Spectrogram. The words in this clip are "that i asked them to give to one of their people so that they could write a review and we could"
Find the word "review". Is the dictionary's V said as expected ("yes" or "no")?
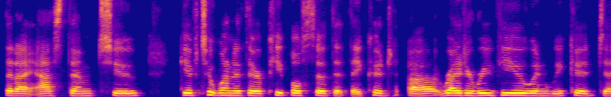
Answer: yes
